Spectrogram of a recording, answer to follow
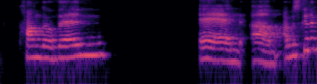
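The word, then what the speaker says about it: coq au vin: But this one was and I don't say it right because I think I always want to say AU as AU, but it's Congoven.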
